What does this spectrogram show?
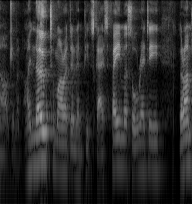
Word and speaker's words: Lempicka: Lempicka Very good. That's it. You and I we're going to pioneer proper pronunciation of Lempicka.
